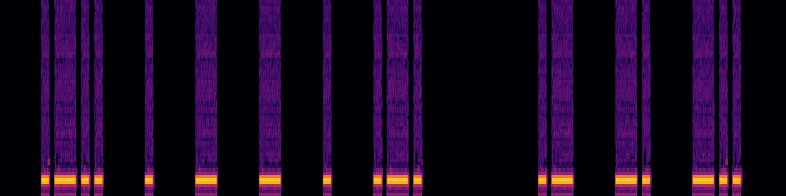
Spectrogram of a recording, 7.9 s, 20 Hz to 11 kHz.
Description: Morse code, heard as a keyed tone, about 18 wpm, spaced as for 12 wpm, 1000 Hz. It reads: LETTER AND
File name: cwblog / cw mp3 directory / mem morse 12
